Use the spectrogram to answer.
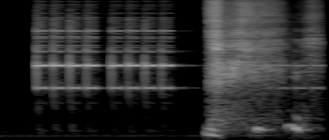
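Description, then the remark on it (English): A phone timer alarm rings out as a quick run of about eight bright electronic beeps in a steady two-part rhythm, loud, then cuts off into a burst of harsh noise. “My timer went off.”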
